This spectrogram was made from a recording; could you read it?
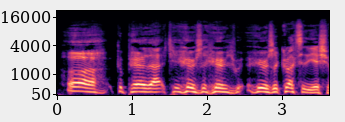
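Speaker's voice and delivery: talking through a yawn. Reading an article aloud very late at night, speaker talks while yawning. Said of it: "I'm sorry, I'm yawning".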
